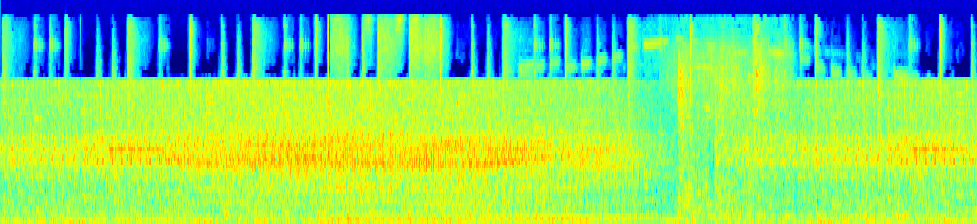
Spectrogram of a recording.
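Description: Motor-vehicle engine sound effect running steadily, with a brief break and a slight drop in level about seven seconds in.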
